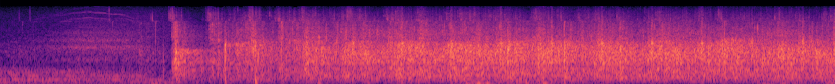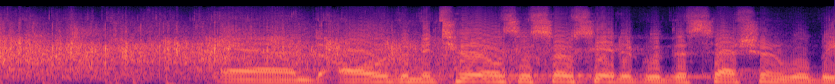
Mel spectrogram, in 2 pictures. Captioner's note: applause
